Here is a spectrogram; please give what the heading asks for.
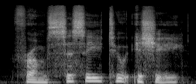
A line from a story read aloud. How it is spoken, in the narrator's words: chuckle nastily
